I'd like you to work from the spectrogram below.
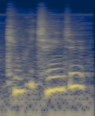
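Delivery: high, soft imitation of a child; little nephew. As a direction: ask timidly like a small kid. Small nephew asks during movie.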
